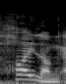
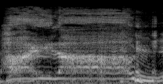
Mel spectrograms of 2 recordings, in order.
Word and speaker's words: Heilung: So that's Heilung. And the album's called Lifa, or Lifa. It's spelled L-I-F-A, and Heilung is spelled H-E-I-L-U-N-G.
